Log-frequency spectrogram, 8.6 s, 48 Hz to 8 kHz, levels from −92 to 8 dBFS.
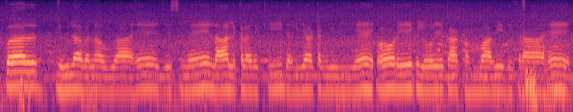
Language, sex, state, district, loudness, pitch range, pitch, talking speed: Hindi, male, Uttarakhand, Tehri Garhwal, -18 LUFS, 125-135 Hz, 130 Hz, 155 wpm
